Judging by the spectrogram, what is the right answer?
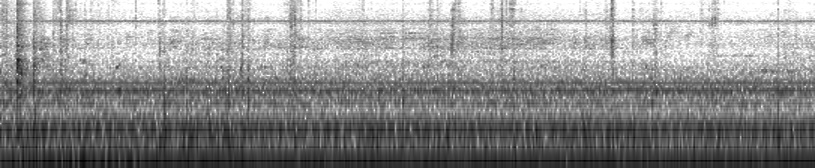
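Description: Steady low electrical hum and room tone, with a few faint clicks and taps from small objects being handled.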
